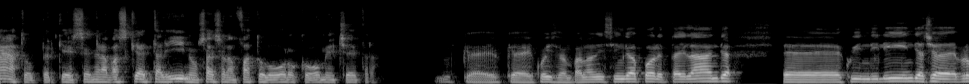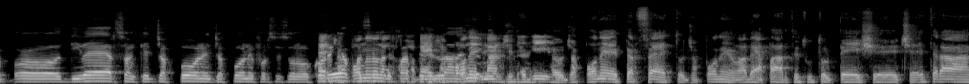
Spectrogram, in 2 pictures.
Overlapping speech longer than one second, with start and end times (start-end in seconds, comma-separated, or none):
12.9-14.7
